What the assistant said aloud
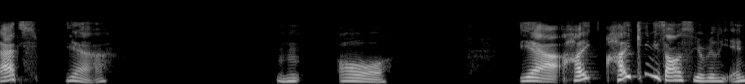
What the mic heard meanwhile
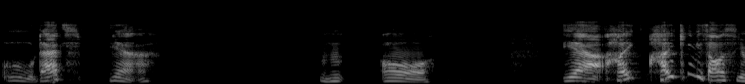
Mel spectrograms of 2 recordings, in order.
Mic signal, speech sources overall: echo only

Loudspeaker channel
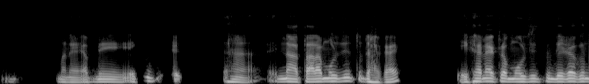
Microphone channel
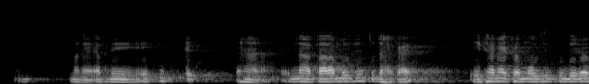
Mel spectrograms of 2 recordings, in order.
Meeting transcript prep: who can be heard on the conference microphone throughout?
echo only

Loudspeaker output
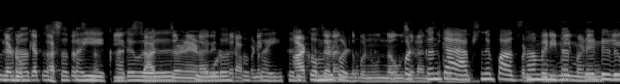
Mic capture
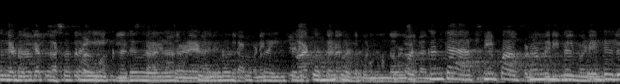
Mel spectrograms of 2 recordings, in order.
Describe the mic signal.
both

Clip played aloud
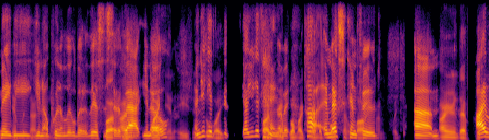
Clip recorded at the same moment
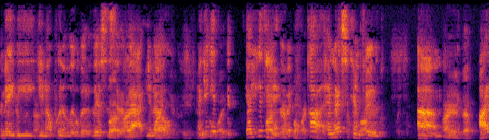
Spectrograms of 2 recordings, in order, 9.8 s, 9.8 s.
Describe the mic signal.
echo only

